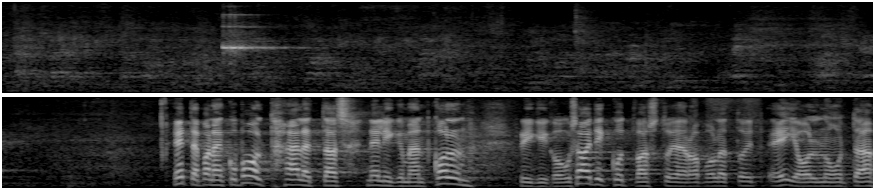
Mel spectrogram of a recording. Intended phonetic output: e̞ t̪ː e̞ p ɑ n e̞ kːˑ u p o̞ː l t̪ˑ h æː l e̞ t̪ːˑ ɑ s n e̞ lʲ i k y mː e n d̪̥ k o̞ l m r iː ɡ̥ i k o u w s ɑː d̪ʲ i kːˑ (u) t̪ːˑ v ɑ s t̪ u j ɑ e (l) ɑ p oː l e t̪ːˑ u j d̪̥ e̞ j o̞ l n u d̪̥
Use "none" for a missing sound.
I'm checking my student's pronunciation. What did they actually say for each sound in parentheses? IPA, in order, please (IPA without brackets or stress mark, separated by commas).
u, ɾ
